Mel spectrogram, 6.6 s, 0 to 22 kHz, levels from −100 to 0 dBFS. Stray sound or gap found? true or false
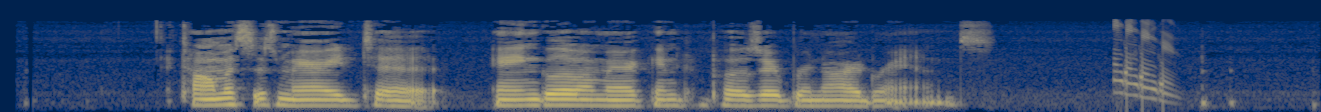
true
